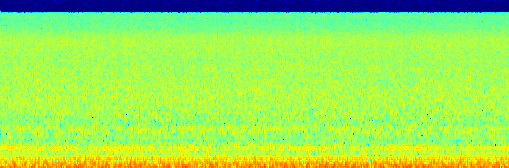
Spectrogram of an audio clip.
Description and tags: Box Fan
Microphone was near center of outside of motor. Recording captures drone of motor as well as drone of blades. Recorded with an M-Audio Microtrak II.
